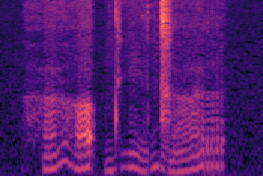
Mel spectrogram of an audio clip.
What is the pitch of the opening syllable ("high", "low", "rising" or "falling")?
rising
